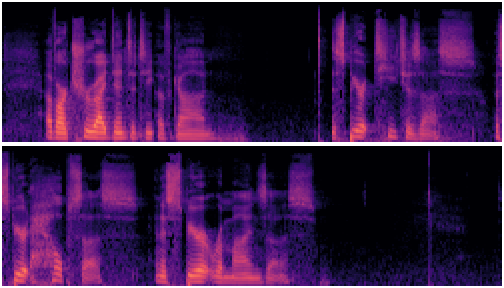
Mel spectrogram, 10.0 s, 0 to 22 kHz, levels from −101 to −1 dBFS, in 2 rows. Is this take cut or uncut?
cut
